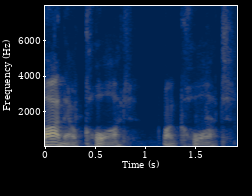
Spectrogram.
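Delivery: put-on Louisiana accent. Discussing a film, the speaker quotes actor Lithgow's line: imitating Lithgow's Louisiana accent. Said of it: "I love his Louisiana accent as well".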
